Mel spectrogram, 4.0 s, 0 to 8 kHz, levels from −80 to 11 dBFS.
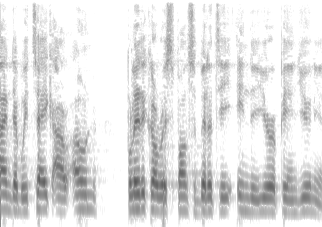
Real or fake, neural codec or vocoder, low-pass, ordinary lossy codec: real; none; none; none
